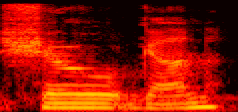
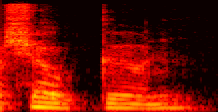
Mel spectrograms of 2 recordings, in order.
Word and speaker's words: shogun: him shogun so uh you may hear americans say gun like show gun uh for japanese that's really weird they don't it doesn't sound right they don't have that sound the earn so shogun but anyway you can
